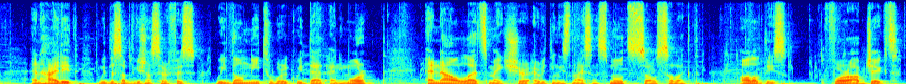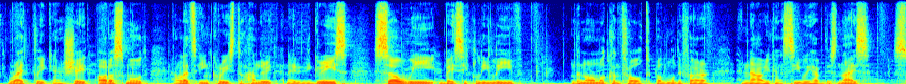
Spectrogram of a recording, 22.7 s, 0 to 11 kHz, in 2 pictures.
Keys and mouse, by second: 0.6 h, 3.5 middle click, 4.4-4.7 shift+middle drag, 5.5 shift+middle drag, 10.0 shift+click, 11.2-12.5 right drag, 14.0-15.2 drag, 19.9-21.2 middle drag, 21.8-22.6 middle drag.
